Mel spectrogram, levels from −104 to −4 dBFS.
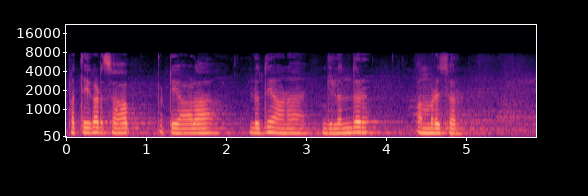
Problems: background conversations at intervals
